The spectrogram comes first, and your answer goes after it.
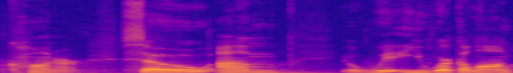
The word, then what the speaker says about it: Conchobar: For example, Connor is pronounced Connor, but it's spelled like Conchobar, like it's Conchobar. Yeah. Yeah. So, but it's pronounced Connor.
